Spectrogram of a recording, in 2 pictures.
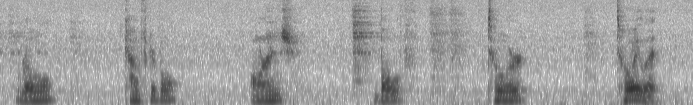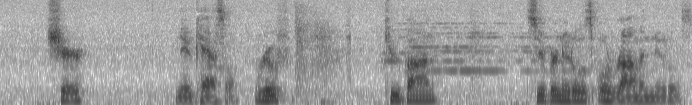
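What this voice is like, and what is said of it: St. Louis Midwestern accent. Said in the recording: “a traditional St. Louis accent actually sounds more like this ... Midwestern dialect”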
